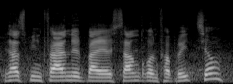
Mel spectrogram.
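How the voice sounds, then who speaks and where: A man's voice: high-pitched, steady tone, fast talker. A middle-aged man, an art collector, talking casually during a guided visit. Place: large indoor art fair hall. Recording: faint fair hall noise.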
